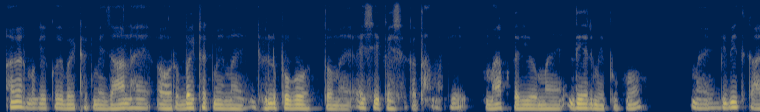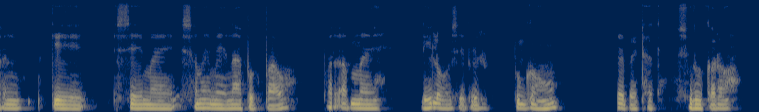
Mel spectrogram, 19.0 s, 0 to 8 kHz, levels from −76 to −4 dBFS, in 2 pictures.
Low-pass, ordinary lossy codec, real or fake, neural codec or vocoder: 7.2 kHz; Opus, 24 kbps; real; none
